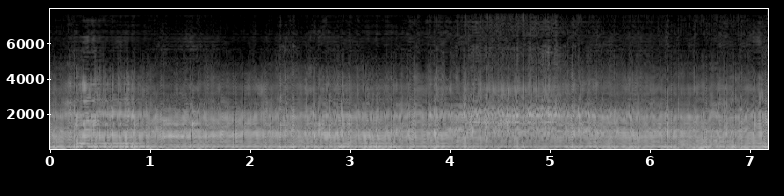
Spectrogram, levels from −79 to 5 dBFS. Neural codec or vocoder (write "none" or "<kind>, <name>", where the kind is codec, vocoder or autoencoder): vocoder, HiFi-GAN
